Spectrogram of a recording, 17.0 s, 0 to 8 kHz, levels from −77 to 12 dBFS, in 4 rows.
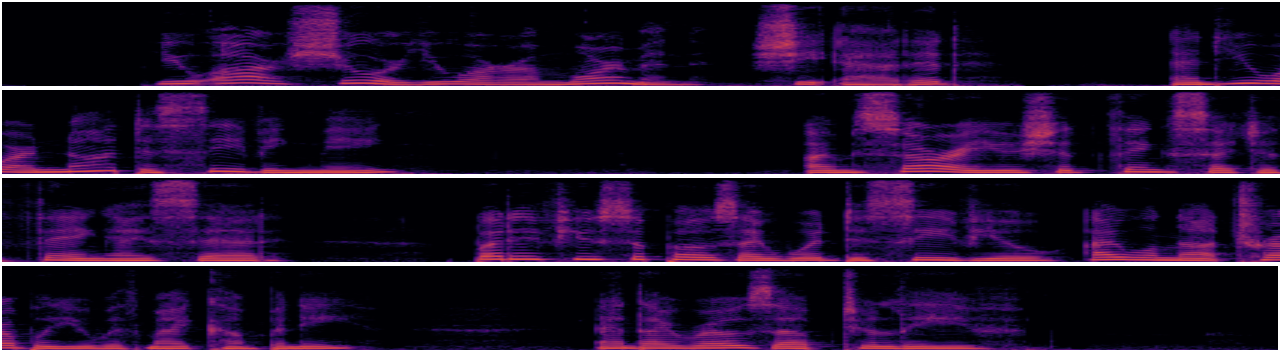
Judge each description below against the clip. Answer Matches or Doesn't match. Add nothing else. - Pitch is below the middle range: Doesn't match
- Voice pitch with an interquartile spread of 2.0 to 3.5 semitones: Doesn't match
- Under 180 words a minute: Doesn't match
